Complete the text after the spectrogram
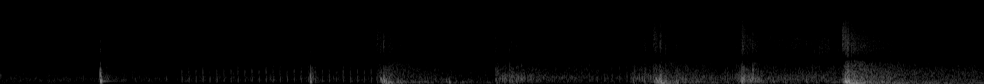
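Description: Explosions boom nearby, one after another.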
